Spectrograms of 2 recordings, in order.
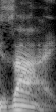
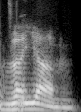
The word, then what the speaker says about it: Zai: This word right here would be Zai. You can see the Za and the I, right? It would be pronounced Zai or Za'ai, which is basically the same thing, right? And not Zayan.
